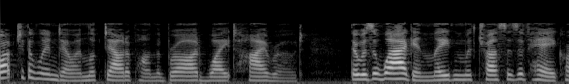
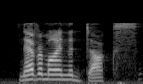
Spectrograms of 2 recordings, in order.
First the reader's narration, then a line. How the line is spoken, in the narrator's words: Robert said impatiently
